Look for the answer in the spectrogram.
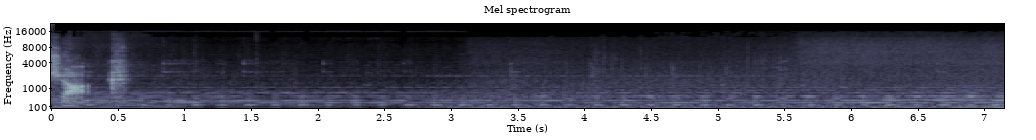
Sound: daunting music; rocket firing

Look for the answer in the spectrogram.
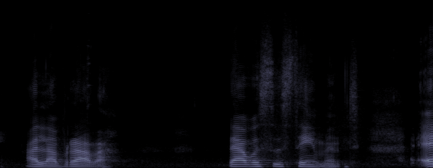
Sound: speaking in foreign language

